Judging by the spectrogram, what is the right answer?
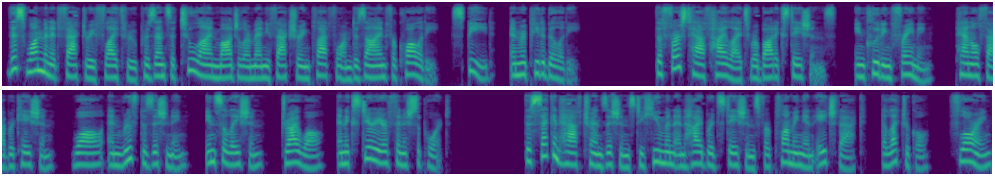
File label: voiceover only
